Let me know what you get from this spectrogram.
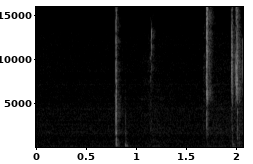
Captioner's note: click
